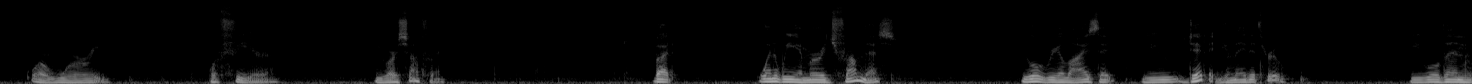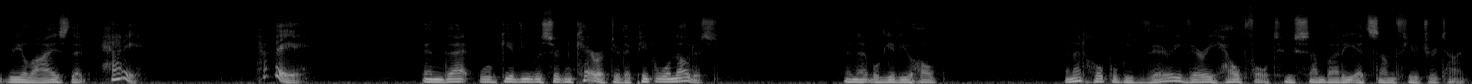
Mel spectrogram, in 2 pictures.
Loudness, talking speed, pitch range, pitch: -33 LUFS, 130 wpm, 85-110 Hz, 95 Hz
